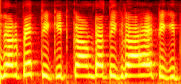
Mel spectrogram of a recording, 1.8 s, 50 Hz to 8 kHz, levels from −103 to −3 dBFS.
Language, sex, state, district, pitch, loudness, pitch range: Hindi, female, Uttar Pradesh, Deoria, 360 Hz, -17 LUFS, 345-370 Hz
